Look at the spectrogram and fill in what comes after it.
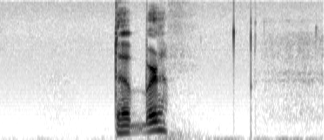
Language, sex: Swedish, male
